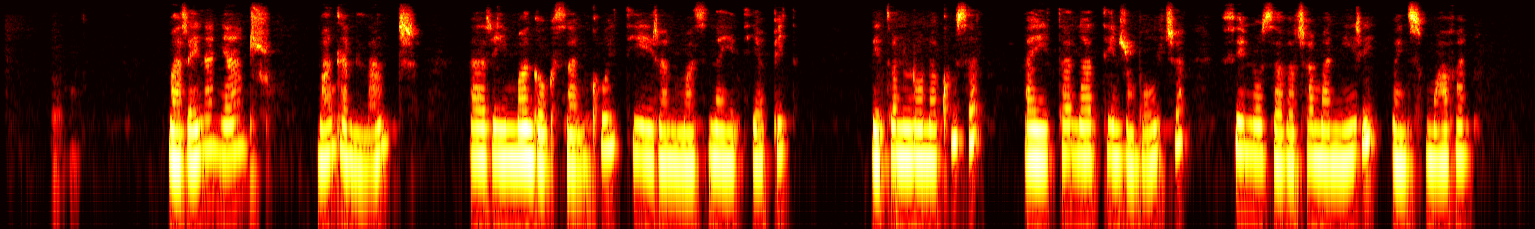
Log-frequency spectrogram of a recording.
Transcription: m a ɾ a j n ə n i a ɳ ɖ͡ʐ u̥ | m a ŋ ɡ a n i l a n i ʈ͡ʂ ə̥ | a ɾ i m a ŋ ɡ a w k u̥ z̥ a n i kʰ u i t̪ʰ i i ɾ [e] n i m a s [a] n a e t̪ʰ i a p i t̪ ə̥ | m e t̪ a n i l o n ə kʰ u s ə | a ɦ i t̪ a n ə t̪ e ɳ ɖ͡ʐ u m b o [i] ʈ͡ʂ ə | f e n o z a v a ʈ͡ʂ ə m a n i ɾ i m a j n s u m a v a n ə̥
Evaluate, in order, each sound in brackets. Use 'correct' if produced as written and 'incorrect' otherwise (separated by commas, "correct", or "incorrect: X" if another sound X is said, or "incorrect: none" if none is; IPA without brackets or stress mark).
incorrect: a, incorrect: i, correct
